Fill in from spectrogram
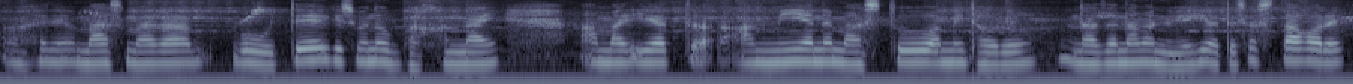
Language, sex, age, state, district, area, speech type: Assamese, female, 30-45, Assam, Darrang, rural, spontaneous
